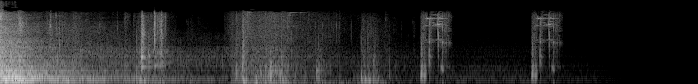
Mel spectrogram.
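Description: Short rustling clicks sound as gear is picked up.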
